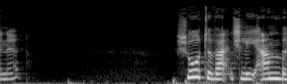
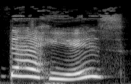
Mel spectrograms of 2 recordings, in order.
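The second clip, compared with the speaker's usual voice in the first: big, booming, slow greeting; 5 semitones higher, 5 dB louder, much slower than usual. A narrator's reading. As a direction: boom it across the table. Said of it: "James boomed".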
